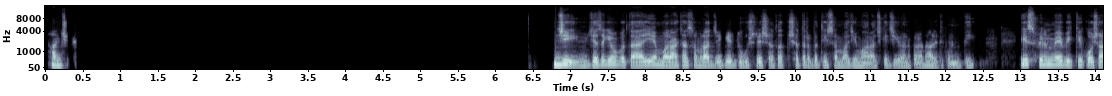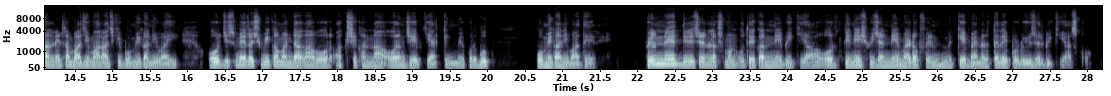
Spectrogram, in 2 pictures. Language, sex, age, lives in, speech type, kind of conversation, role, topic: Hindi, male, 20-24, India, conversation, unstructured, none, किताबें पढ़ना और फिल्में देखना—इन दोनों में से आप क्या चुनेंगे?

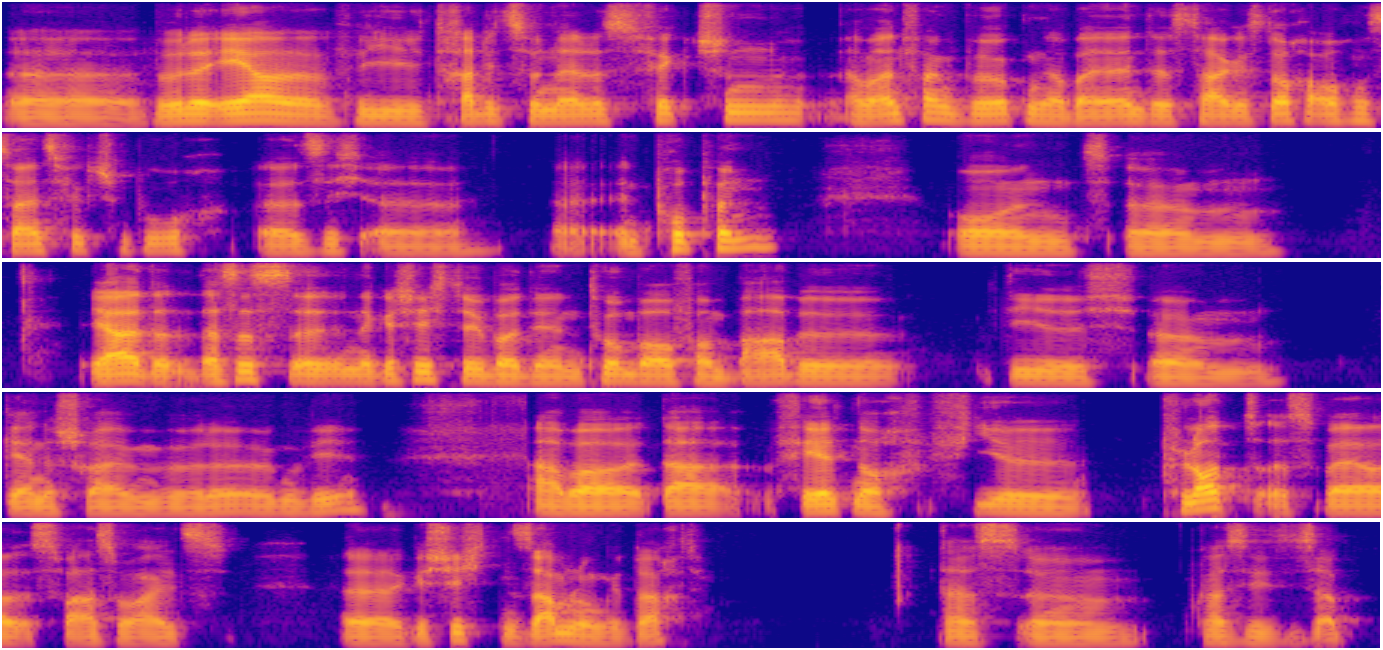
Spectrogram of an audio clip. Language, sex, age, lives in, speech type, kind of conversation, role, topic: German, male, 25-29, Germany, conversation, advice, user, Wie kann ich Sinn in meinem Leben finden, indem ich etwas Bleibendes hinterlasse?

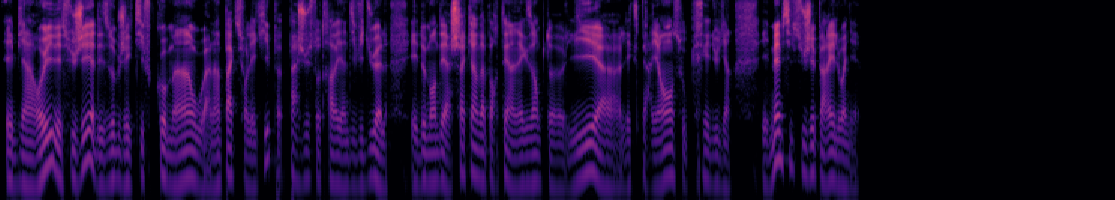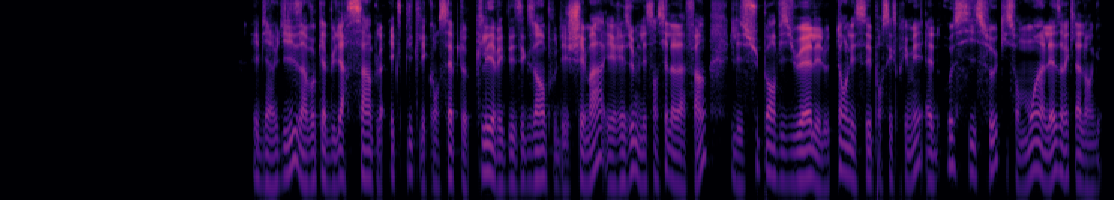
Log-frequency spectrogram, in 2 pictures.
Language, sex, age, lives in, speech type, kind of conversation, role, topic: French, male, 30-34, France, read, expert-assistant, expert, Quelles astuces peut-on utiliser pour mieux coordonner un projet avec des personnes de cultures différentes ?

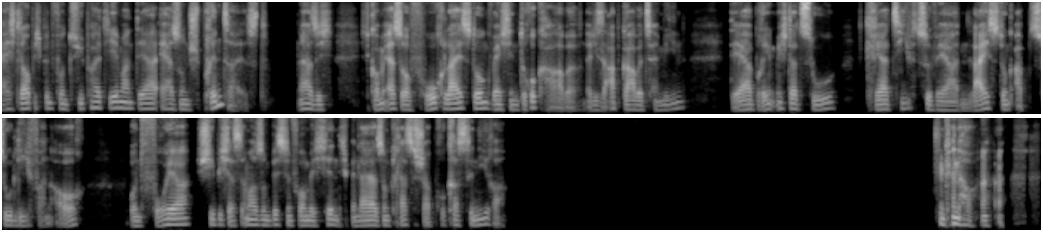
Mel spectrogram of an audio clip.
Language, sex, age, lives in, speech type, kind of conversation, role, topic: German, male, 25-29, Germany, conversation, advice, user, Wie kann ich täglich kurze Pausen bei der Arbeit konsequent einbauen?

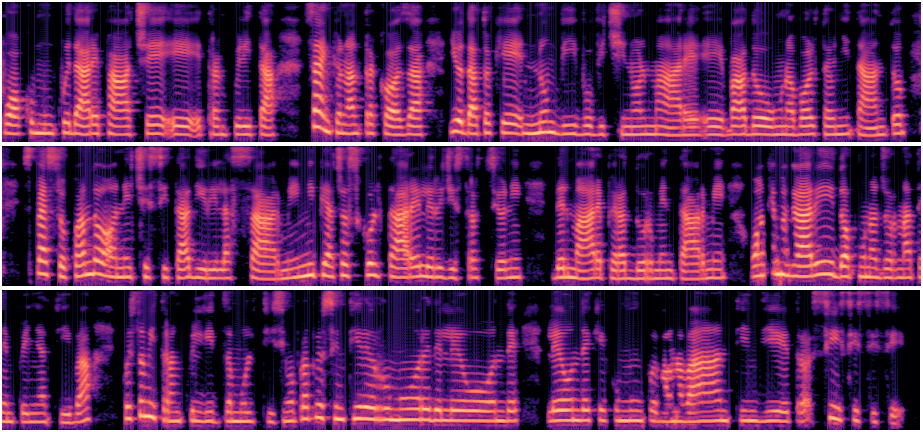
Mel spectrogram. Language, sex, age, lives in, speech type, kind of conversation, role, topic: Italian, female, 45-49, Italy, conversation, podcast, guest, Qual è il tuo rapporto con il mare o con i fiumi della tua zona?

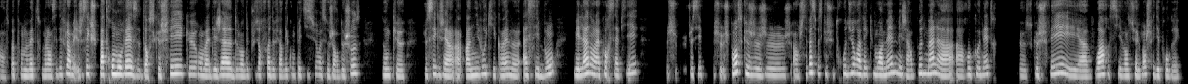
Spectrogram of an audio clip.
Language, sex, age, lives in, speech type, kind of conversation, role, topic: French, female, 35-39, France, conversation, advice, user, Comment reconnaître mes progrès sans attendre la perfection ?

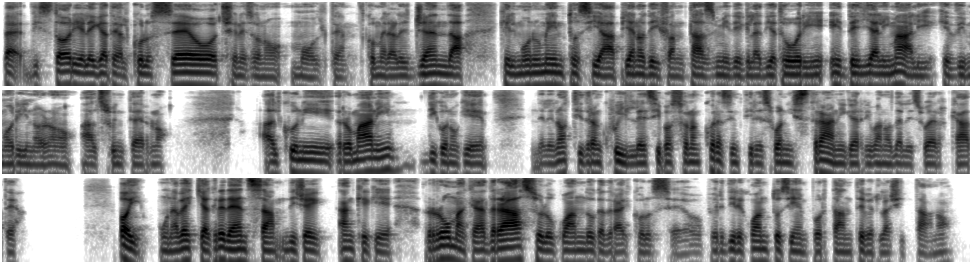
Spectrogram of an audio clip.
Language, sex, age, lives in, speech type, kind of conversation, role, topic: Italian, male, 25-29, Italy, read, expert-assistant, expert, Perché il Colosseo è considerato un simbolo di Roma?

